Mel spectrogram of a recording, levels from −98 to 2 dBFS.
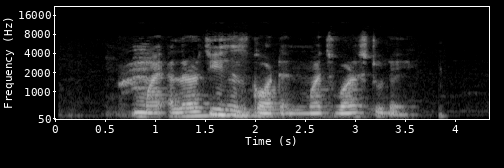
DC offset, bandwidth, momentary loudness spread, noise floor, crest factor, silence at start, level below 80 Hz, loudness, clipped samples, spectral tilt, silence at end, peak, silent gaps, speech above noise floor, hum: under 0.1%; 8 kHz; 13 LU; -69 dBFS; 18 dB; 0.65 s; -74 dBFS; -30 LUFS; under 0.1%; -6 dB/octave; 0.45 s; -14 dBFS; none; 39 dB; none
